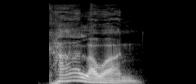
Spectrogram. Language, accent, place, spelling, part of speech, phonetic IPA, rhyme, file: German, Germany, Berlin, Kalauern, noun, [ˈkaːlaʊ̯ɐn], -aːlaʊ̯ɐn, De-Kalauern.ogg
- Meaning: dative plural of Kalauer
